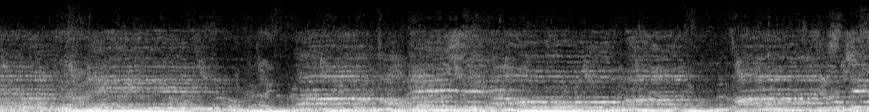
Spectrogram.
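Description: A group of voices singing together in chorus, a slow song of long held notes that change every second or two.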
